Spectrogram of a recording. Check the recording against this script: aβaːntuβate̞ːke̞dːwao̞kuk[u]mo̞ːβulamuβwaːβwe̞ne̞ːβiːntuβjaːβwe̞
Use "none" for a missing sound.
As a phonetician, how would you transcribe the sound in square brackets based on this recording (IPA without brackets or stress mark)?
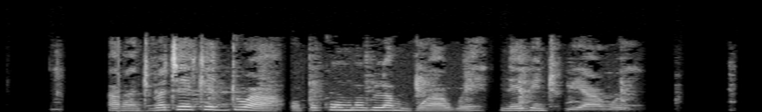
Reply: uː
